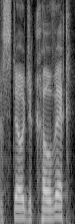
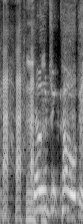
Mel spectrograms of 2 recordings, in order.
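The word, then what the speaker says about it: Stojaković: That shows you, that was well before I started looking into drafts and stuff like that and learned that the J is not pronounced that way in European countries, right?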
